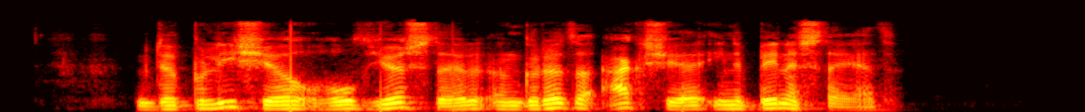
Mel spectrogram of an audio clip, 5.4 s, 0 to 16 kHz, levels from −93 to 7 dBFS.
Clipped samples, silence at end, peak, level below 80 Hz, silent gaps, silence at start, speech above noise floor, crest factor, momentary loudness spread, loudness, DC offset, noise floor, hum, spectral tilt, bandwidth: under 0.1%; 1.05 s; -2 dBFS; -54 dBFS; none; 0.7 s; over 70 dB; 20 dB; 11 LU; -21 LUFS; under 0.1%; under -90 dBFS; none; -5.5 dB/octave; 8 kHz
